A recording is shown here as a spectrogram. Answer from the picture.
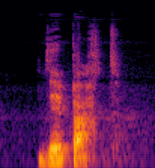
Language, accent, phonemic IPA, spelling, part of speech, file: French, Canada, /de.paʁt/, départes, verb, LL-Q150 (fra)-départes.wav
- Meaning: second-person singular present subjunctive of départir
